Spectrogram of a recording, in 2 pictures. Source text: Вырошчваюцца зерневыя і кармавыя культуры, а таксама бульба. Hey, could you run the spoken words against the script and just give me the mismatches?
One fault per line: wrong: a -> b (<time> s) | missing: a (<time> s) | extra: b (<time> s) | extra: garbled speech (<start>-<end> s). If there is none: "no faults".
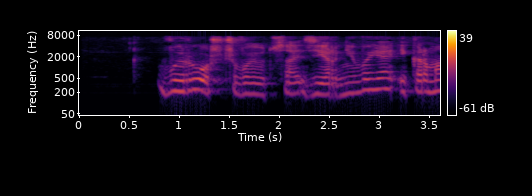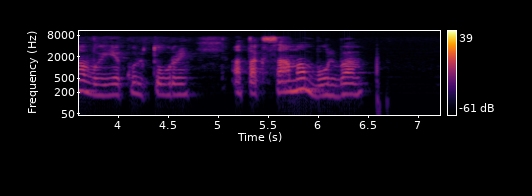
no faults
